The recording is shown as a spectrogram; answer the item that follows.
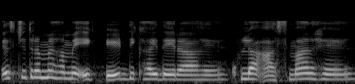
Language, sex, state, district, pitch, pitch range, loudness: Hindi, female, Bihar, Araria, 245 Hz, 225-265 Hz, -26 LUFS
